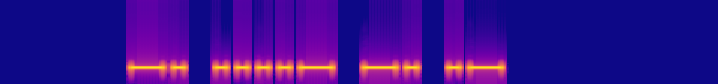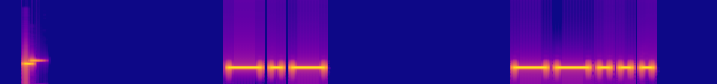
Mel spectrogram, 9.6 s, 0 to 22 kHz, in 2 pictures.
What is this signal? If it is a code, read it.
Morse code, heard as a keyed tone, about 17 wpm, spaced as for 12 wpm, 700 Hz. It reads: N4NA K7
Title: USA Call Signs - 4 Characters - 6x Character Spacing - 17wpm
